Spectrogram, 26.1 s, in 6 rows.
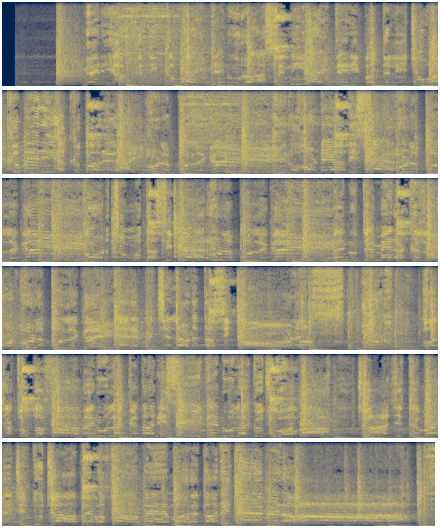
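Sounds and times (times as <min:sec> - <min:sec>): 
dhol drumming: 0:00.5 - 0:26.1.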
